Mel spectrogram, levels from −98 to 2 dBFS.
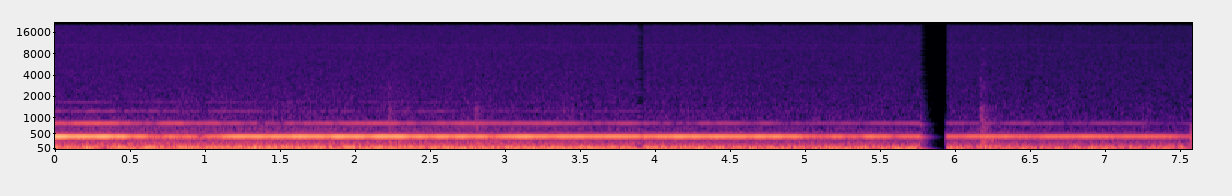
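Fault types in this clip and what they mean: Short stall from a late packet: at 3.89 s a late packet drained the jitter buffer, so the music is stretched for 34 ms, then resumes with nothing lost.
Call audio freeze: from 5.78 to 5.97 s the music is held for 168 ms as a fading continuation ending in 60 ms of silence, likely delayed packets; playback then resumes intact.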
